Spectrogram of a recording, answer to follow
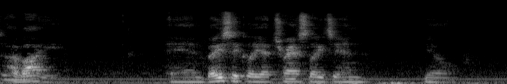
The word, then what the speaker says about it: Hawaii: The natives replied Hawaii, and at that time it was VA. Today we pronounce it as WA, but it's Hawaii.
